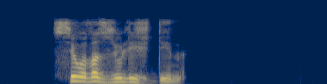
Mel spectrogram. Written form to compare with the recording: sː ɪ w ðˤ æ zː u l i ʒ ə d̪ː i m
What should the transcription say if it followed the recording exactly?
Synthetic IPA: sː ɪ w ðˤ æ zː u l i ʒ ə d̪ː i m

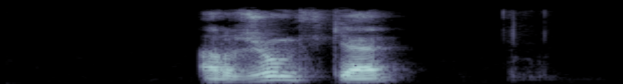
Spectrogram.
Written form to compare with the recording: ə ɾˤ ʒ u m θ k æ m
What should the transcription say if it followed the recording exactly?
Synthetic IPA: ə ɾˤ ʒ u m θ k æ n

